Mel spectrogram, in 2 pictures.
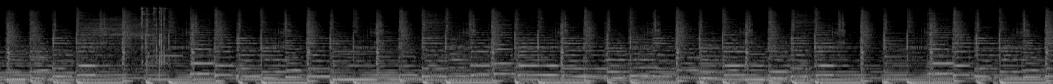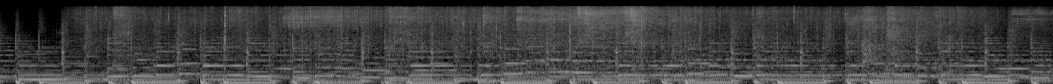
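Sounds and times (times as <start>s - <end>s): background music: 0.0s - 21.0s
beef sizzling on charcoal grill: 11.1s - 21.0s.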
